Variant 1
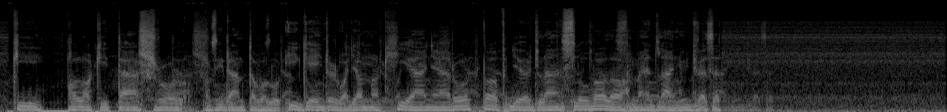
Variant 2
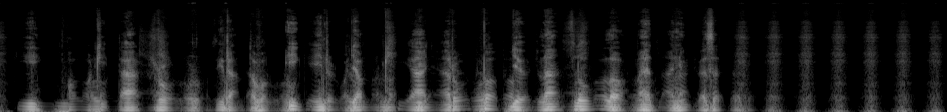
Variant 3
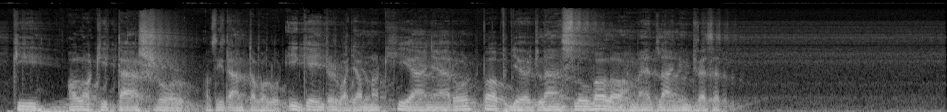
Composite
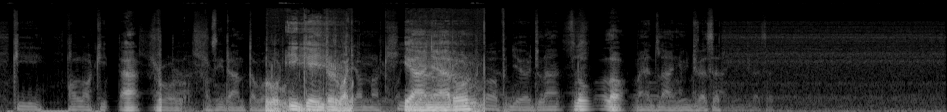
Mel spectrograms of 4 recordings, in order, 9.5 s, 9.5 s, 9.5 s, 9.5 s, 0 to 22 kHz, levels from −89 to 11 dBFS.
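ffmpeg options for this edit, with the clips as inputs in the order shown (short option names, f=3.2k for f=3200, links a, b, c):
-filter_complex "[1:a]asplit=2[a][b];[2:a]asplit=2[c][d];[0:a]asplit=5[e][f][g][h][i];[e]atrim=end=1.052[j];[a]atrim=start=1.048:end=1.612[k];[f]atrim=start=1.608:end=2.662[l];[c]atrim=start=2.658:end=3.532[m];[g]atrim=start=3.528:end=4.052[n];[d]atrim=start=4.048:end=4.852[o];[h]atrim=start=4.848:end=5.562[p];[b]atrim=start=5.558:end=6.382[q];[i]atrim=start=6.378[r];[j][k]acrossfade=d=0.004:c1=hsin:c2=hsin[s];[s][l]acrossfade=d=0.004:c1=hsin:c2=hsin[t];[t][m]acrossfade=d=0.004:c1=hsin:c2=hsin[u];[u][n]acrossfade=d=0.004:c1=hsin:c2=hsin[v];[v][o]acrossfade=d=0.004:c1=hsin:c2=hsin[w];[w][p]acrossfade=d=0.004:c1=hsin:c2=hsin[x];[x][q]acrossfade=d=0.004:c1=hsin:c2=hsin[y];[y][r]acrossfade=d=0.004:c1=hsin:c2=hsin"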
